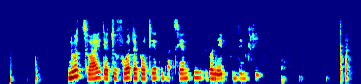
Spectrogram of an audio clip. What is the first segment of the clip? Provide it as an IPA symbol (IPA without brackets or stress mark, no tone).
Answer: n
